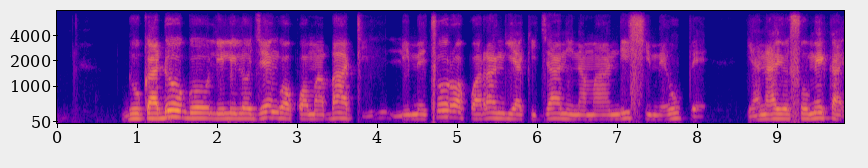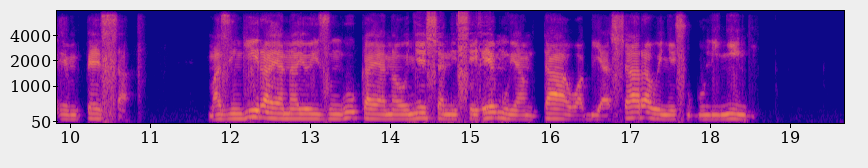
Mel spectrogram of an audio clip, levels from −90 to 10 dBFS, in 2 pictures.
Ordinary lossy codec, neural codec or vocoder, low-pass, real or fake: Opus, 16 kbps; none; 7.2 kHz; real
